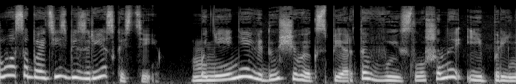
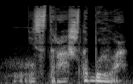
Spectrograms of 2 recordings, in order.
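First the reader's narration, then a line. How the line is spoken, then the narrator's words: Whispered question. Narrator (Russian): шепотом спросил Хиппель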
